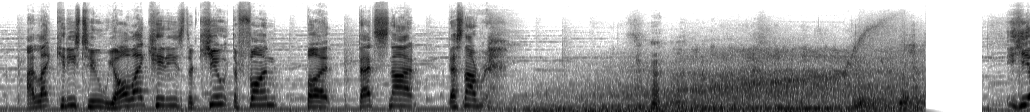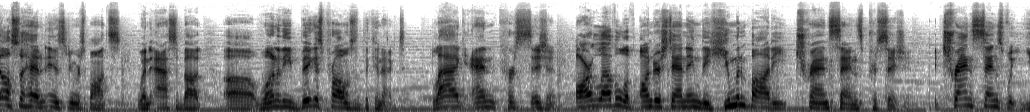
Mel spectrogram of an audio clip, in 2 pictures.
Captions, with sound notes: ... I like kitties too, we all like kitties, they're cute, they're fun, but that's not... that's not- [sigh] [audience laughs] He also had an interesting response when asked about one of the biggest problems with the Kinect: Lag and precision.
